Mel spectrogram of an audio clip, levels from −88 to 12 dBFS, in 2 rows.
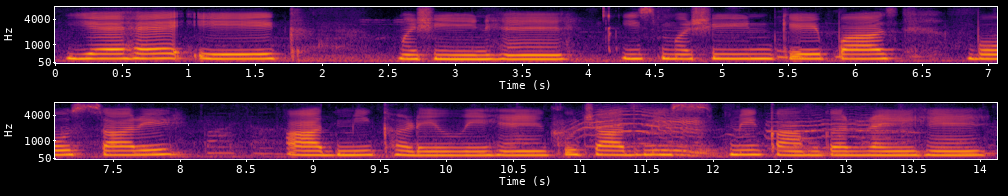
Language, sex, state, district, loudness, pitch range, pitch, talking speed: Hindi, female, Uttar Pradesh, Saharanpur, -12 LUFS, 215-245 Hz, 230 Hz, 90 wpm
